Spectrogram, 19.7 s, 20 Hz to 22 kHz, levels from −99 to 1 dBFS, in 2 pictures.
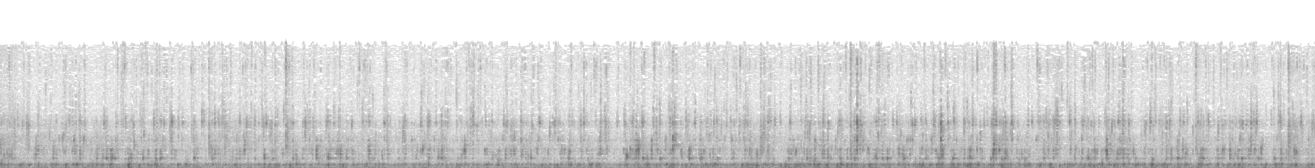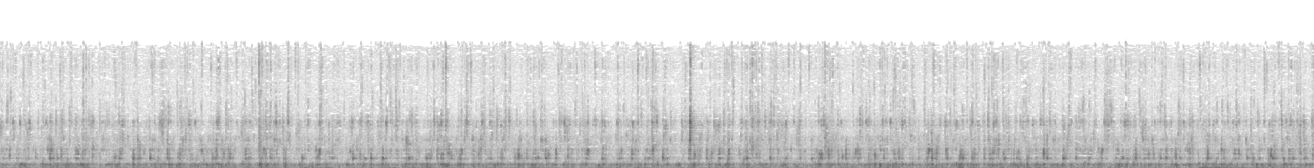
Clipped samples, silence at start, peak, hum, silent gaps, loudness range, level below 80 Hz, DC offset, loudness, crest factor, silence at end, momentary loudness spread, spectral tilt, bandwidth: under 0.1%; 0 s; -22 dBFS; none; none; 3 LU; -64 dBFS; under 0.1%; -47 LUFS; 26 dB; 0 s; 5 LU; -3.5 dB/octave; 17 kHz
